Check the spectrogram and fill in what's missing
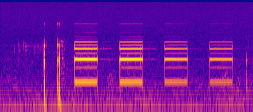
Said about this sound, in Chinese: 突然电话铃响了，宋柯走过去接电话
